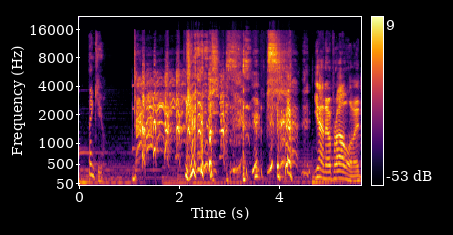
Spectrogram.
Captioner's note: laughs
